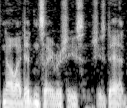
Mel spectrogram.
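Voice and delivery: quiet, hollow disbelief; stunned grief. Retold or imitated. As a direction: let it sink in, softly. Spider-Man discovers Gwen is dead.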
